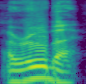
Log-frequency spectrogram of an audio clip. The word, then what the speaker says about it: Aruba: Today, we have a new guest from the island, the Caribbean, from Aruba.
